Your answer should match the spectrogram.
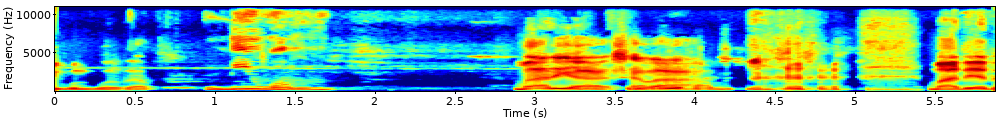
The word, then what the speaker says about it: Newham: নিওয়াম। মারিয়া, শাবাশ। মারিয়ার উচ্চারণটা ঠিক আছে। এটা কিন্তু হ্যাম উচ্চারণ ওরা করবে না।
